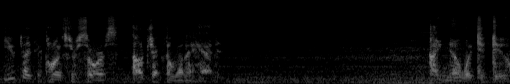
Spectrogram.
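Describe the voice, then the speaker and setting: A devoted machine companion from a video game, earnest and anguished. The voice swings widely in pitch with theatrical feeling, over clear background ambience and noise. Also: male voice, very animated, moderate pace, sharp tone. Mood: anguished, bitter.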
